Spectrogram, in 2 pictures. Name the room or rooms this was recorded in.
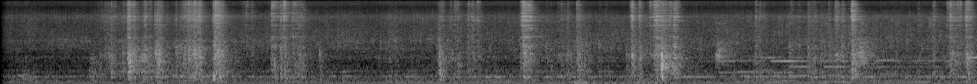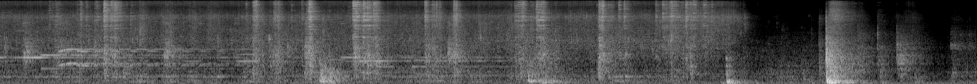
kitchen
